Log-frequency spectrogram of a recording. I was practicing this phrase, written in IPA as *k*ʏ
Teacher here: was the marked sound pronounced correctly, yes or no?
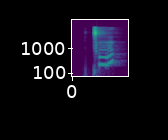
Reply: no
